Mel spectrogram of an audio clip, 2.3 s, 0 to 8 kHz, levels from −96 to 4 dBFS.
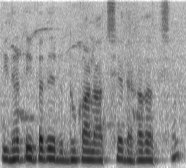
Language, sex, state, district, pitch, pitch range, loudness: Bengali, male, Tripura, West Tripura, 160 Hz, 150-175 Hz, -16 LUFS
